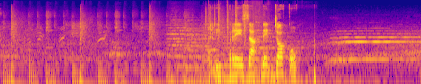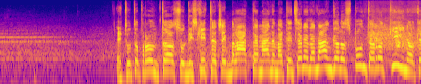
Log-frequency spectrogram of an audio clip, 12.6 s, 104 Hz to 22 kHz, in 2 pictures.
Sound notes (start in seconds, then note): 4.6 starting whistle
